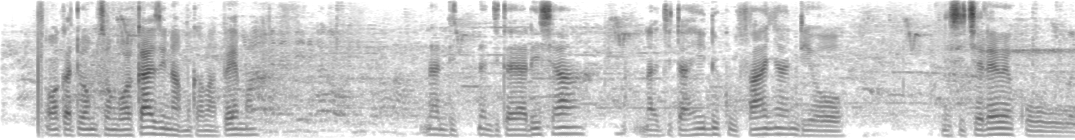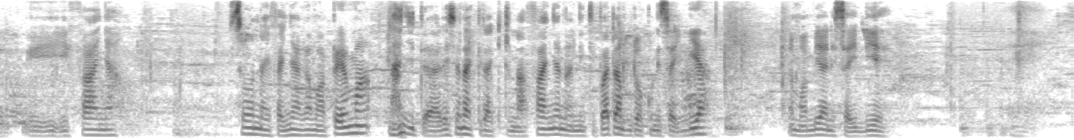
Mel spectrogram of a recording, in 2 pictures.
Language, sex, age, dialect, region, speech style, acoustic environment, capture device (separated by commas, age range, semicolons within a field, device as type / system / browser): Swahili, male, 25-34, Kenya - Nairobi Sheng-influenced, Kenya, focused, people talking, mobile / Linux / Chrome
